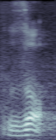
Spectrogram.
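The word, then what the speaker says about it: ظ: Jadi kalau huruf zo itu ujung lidah bertemu dengan gigi seri atas zo.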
